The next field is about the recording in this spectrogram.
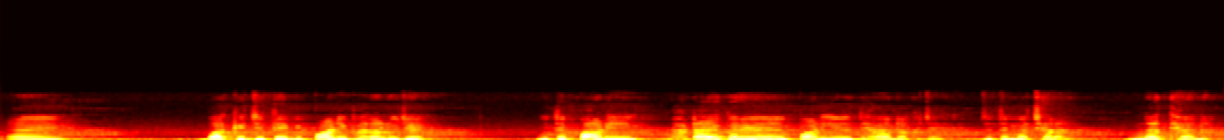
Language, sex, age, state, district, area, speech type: Sindhi, male, 30-45, Rajasthan, Ajmer, urban, spontaneous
